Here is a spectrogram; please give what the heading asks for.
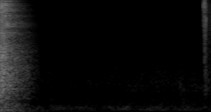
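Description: A single hard thud of a person headbutting a metal door, loud, with a brief ring that fades into low rumble. A faint click follows near the end, and no one speaks.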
